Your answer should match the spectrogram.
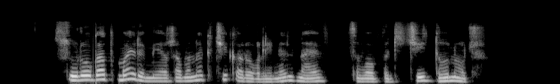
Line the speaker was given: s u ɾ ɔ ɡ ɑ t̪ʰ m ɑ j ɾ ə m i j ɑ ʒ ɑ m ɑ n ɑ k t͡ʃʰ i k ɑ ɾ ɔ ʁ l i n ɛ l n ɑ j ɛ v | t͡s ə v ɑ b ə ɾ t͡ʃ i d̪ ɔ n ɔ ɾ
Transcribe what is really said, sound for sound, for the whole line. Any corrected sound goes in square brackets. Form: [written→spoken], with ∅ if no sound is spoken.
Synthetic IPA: s u ɾ ɔ ɡ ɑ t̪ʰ m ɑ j ɾ ə m i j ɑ ʒ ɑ m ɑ n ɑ k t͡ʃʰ i k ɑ ɾ ɔ ʁ l i n ɛ l n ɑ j ɛ v | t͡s ə v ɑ b ə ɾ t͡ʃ i d̪ ɔ n ɔ ɾ

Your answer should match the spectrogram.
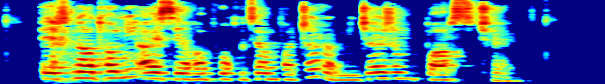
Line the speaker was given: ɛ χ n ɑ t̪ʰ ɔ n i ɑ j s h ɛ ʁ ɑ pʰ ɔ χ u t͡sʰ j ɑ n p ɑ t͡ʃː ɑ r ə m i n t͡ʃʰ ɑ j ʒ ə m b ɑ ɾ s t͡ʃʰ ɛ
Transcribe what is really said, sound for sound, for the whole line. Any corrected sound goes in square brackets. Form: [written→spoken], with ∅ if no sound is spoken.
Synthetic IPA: ɛ χ n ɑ t̪ʰ ɔ n i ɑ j s h ɛ ʁ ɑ pʰ ɔ χ u t͡sʰ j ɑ n p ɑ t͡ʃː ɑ r ə m i n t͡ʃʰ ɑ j ʒ ə m [b→p] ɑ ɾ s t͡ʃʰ ɛ

